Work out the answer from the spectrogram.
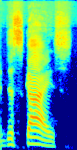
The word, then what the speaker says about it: disguise: Why don't we say together, disguise? Okay, now remember the pronunciation is disguise, like a K sound.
